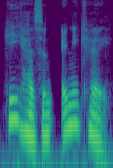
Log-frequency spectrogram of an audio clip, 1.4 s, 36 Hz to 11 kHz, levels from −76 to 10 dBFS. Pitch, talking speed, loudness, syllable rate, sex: 130 Hz, 170 wpm, -18 LUFS, 4.0 syllables/s, female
